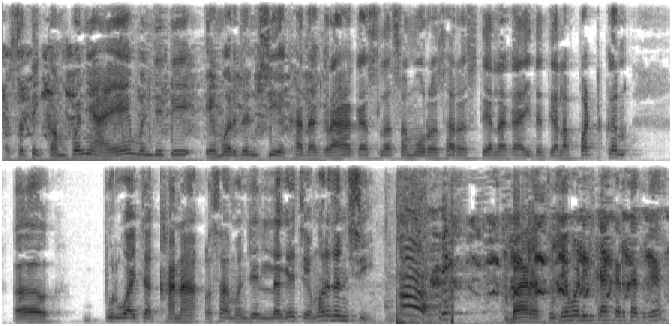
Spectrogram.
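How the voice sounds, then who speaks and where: A man's voice: a little high, fairly even intonation, normal speed, noisy background, close to an everyday voice. A man voicing a scheming, boastful young village lad in an amateur comedy cartoon, talking in a rustic, colloquial way. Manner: rustic, colloquial, cocky with hesitant stalling.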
